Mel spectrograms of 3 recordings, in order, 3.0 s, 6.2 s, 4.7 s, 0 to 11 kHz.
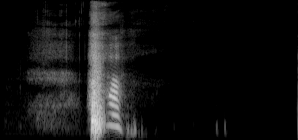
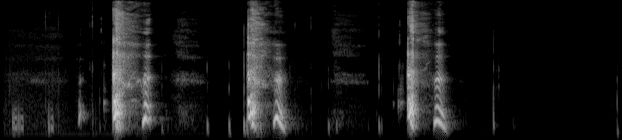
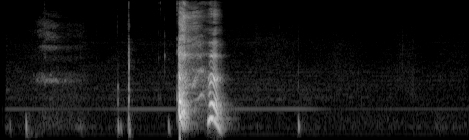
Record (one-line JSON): {"exhalation_length": "3.0 s", "exhalation_amplitude": 32768, "exhalation_signal_mean_std_ratio": 0.21, "three_cough_length": "6.2 s", "three_cough_amplitude": 31219, "three_cough_signal_mean_std_ratio": 0.24, "cough_length": "4.7 s", "cough_amplitude": 32767, "cough_signal_mean_std_ratio": 0.18, "survey_phase": "beta (2021-08-13 to 2022-03-07)", "age": "65+", "gender": "Female", "wearing_mask": "No", "symptom_shortness_of_breath": true, "symptom_change_to_sense_of_smell_or_taste": true, "symptom_loss_of_taste": true, "symptom_onset": "3 days", "smoker_status": "Ex-smoker", "respiratory_condition_asthma": false, "respiratory_condition_other": false, "recruitment_source": "Test and Trace", "submission_delay": "2 days", "covid_test_result": "Positive", "covid_test_method": "RT-qPCR"}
